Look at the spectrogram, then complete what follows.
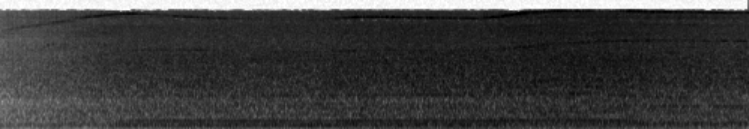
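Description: A tractor on a test bench at the Technologie- und Förderzentrum Straubing revs up and holds at a loud, steady roar, a low mechanical drone with harmonic hum, while experts measure its fuel consumption, nitrogen oxides and fine particulates; no voices.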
